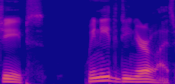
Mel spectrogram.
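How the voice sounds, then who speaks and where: A man's put-on character voice, fairly low in pitch, at a moderate pace with ordinary pitch variation, dry and close with no echo. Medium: read story.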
